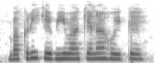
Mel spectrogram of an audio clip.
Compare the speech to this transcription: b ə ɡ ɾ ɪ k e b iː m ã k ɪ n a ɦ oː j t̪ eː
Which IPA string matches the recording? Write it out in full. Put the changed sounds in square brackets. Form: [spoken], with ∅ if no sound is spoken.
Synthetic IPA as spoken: b ə [k] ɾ [i] k e b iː m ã k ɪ n a ɦ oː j t̪ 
